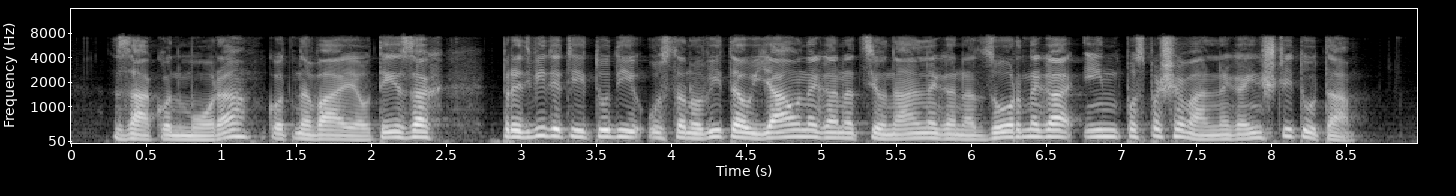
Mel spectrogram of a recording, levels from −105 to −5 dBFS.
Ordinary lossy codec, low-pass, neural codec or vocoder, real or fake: Opus, 64 kbps; 7.2 kHz; none; real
